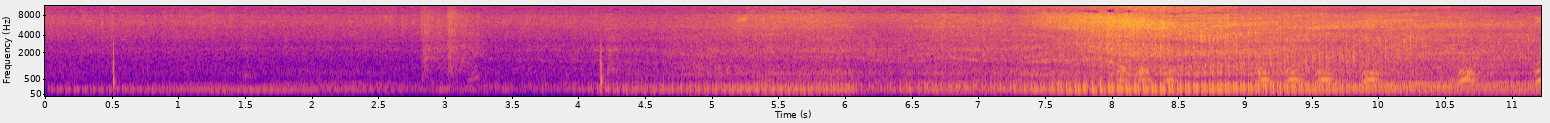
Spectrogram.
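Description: A motorcycle engine rises and rumbles nearby during street dog obedience training, growing louder toward the end, with street noise, a brief clatter and voices in the background.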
